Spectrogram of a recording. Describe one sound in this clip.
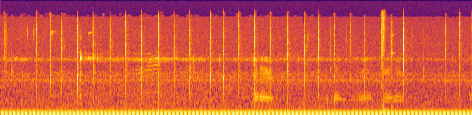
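A goose's feet patter quickly on hard ground.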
